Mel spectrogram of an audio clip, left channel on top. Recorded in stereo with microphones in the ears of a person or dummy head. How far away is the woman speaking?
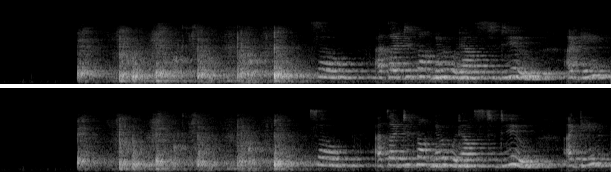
About 1.2 m.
